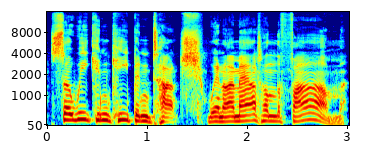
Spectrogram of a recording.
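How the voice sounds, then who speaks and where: A man's voice: a little high, a little slow, a bit bright, no echo, clean studio sound, voice pushed up. Man doing a playful young secret-agent girl.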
